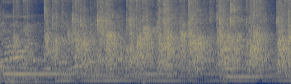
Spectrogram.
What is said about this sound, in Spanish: Alguien, alguien aplaude a papá.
